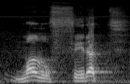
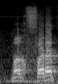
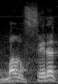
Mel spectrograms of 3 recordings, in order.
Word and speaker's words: مغفرت: مغفرت یہ صحیح ہے، مغفرت صحیح نہیں ہے. ٹھیک ہے، مغفرت صحیح ہے.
